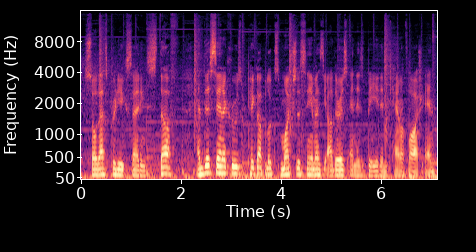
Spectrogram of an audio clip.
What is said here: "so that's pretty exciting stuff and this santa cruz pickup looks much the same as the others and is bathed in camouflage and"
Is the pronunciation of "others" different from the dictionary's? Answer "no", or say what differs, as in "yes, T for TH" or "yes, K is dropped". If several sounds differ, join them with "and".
no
